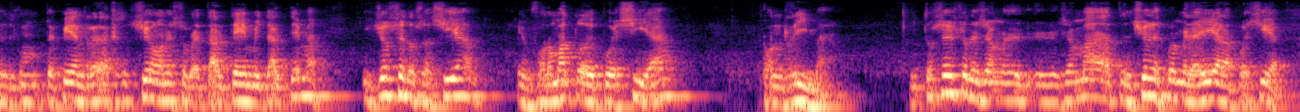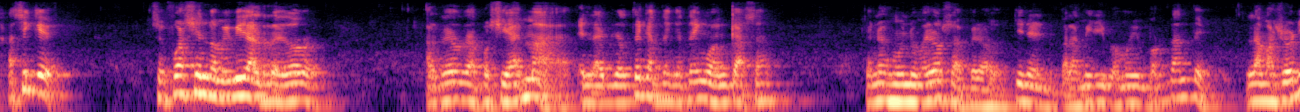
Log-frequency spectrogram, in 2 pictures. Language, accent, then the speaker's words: Spanish; Mar del Plata, Buenos Aires Province, Argentina; soy nacido en Mar del Plata en 1943 y ahí me crié, ahí trabajé y ahí estudié. Y fue una vida al lado del mar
